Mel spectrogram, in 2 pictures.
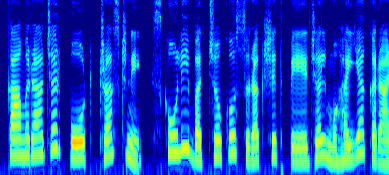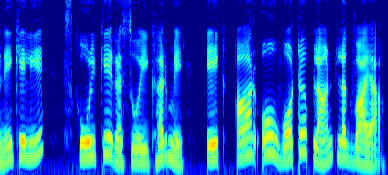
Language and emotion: Hindi, neutral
